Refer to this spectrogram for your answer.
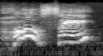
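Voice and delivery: chuckling. A narrator's reading. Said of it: "Mickey laughs".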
